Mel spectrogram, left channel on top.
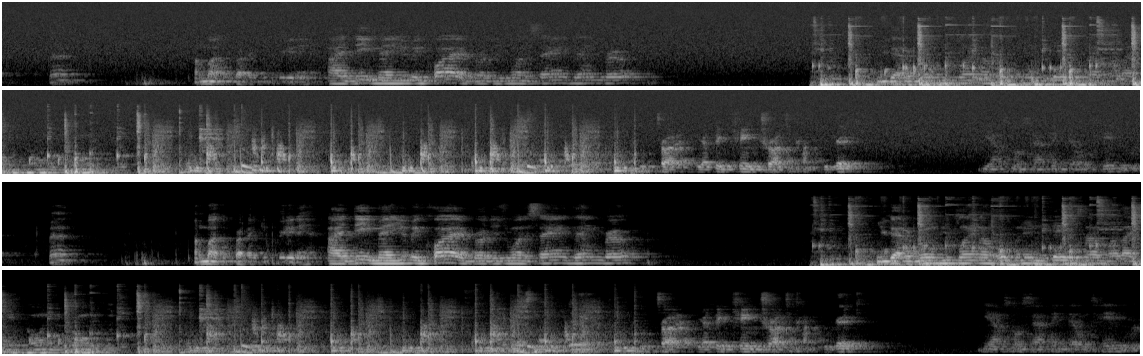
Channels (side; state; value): left; noise; hiss, 12 dB below the sound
